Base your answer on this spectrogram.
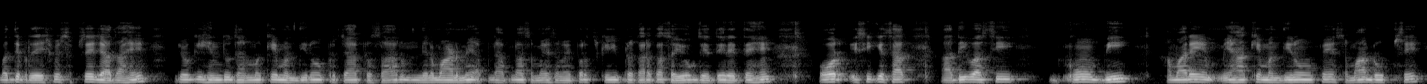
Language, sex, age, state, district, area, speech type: Hindi, male, 30-45, Madhya Pradesh, Ujjain, urban, spontaneous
